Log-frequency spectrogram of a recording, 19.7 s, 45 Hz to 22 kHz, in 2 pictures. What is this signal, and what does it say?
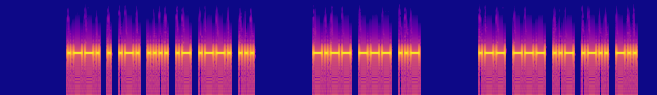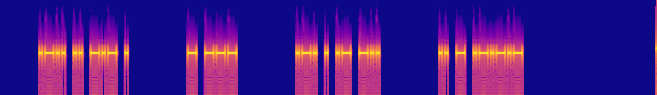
Morse code, heard as a keyed tone, about 27 wpm, 700 Hz. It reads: PERHAPS YOU WOULD LIKE TO READ IT.
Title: 3x Word-Spacing - Sentences from Top 500 Words - 28wpm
